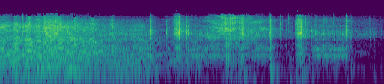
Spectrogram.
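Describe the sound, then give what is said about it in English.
A rotary phone dial whirs and ratchets, a steady mechanical rasp followed by several sharp clicks as the dial spins back, moderately loud with no talking. “Oh, I only wish we had a push-button phone.”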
